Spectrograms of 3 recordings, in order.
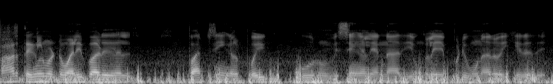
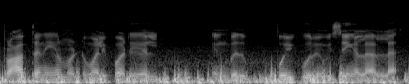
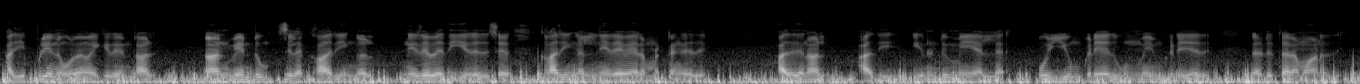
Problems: constant background noise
